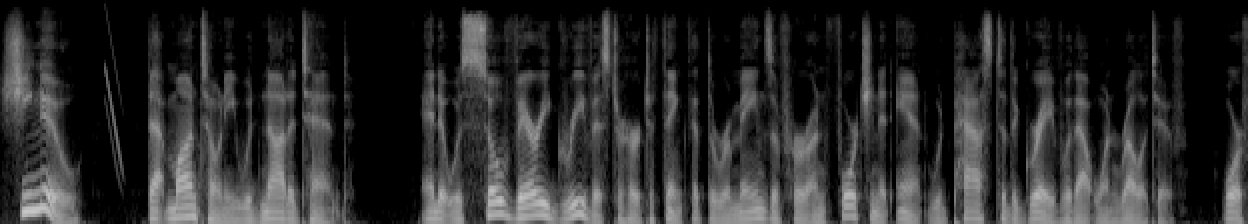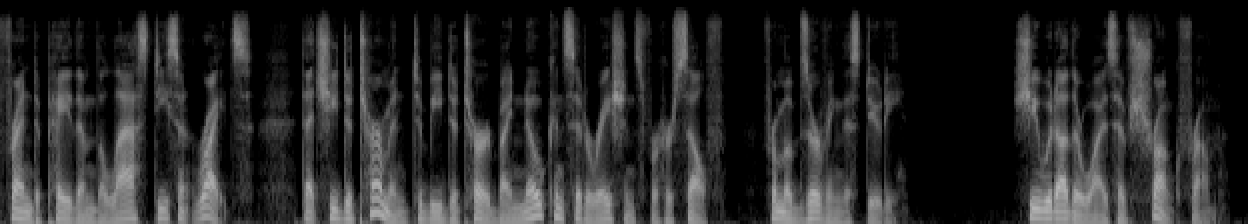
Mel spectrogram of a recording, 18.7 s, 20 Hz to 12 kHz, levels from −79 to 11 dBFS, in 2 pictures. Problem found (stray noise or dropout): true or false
true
